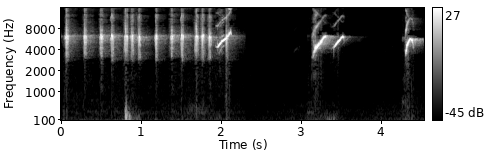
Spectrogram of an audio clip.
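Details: Scarlet-headed flowerpecker (kemade) song for luring and tutoring cagebirds: about two seconds of dense, rapid high chattering ticks rising into a slurred whistle, followed after a pause by paired upslurred notes and another slur.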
